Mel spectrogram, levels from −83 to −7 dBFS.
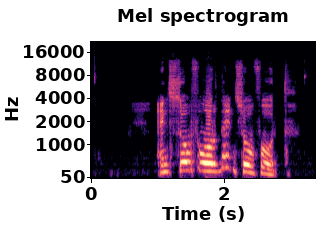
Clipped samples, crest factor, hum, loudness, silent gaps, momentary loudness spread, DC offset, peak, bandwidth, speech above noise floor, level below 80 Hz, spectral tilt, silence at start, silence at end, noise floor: under 0.1%; 16 dB; none; -14 LUFS; none; 14 LU; under 0.1%; 0 dBFS; 12.5 kHz; 53 dB; -60 dBFS; -4.5 dB/octave; 1 s; 0.45 s; -66 dBFS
